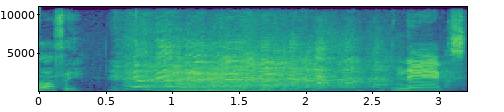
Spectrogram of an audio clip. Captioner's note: laughter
